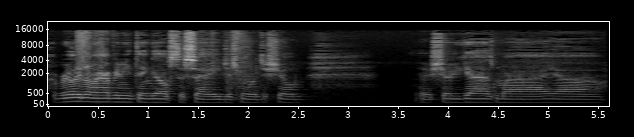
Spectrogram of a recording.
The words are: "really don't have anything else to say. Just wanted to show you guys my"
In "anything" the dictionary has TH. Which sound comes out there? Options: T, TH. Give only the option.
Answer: TH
